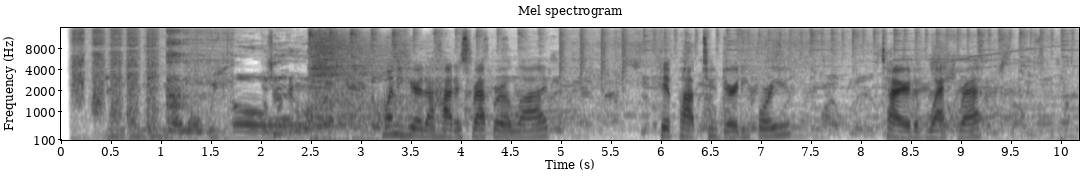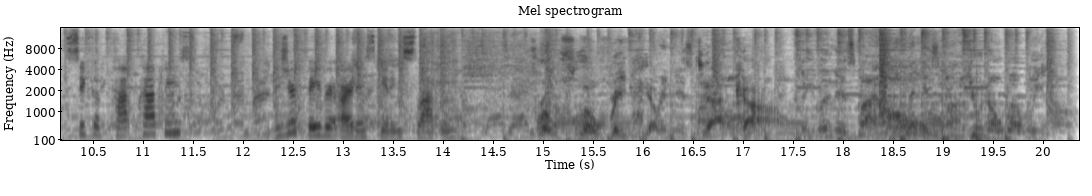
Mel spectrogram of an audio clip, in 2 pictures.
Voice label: Promo VO; Hottest Rapper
